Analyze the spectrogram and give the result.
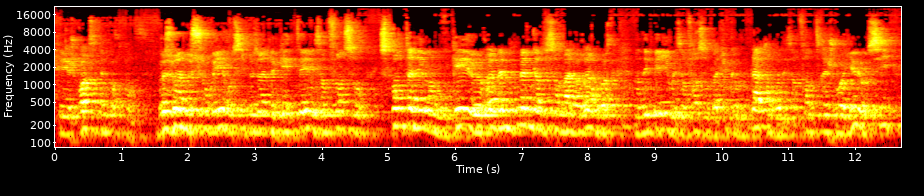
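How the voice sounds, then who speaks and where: A man giving a public lecture in a hall, speaking in a measured way and pausing to search for words. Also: a little high, fairly even intonation, dark tone. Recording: echoey hall from far off, faint hiss.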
